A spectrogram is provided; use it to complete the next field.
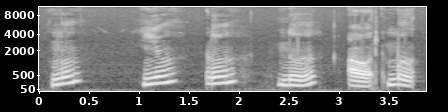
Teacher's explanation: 2 अनुनासिक व्यंजन जिन व्यंजनों के उच्चारण में वायु नासिका मार्ग से निकलती है अनुनासिक व्यंजन कहलाते हैं।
